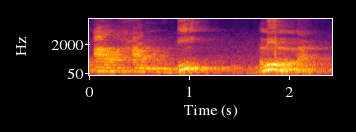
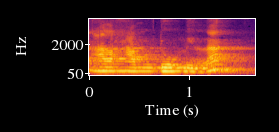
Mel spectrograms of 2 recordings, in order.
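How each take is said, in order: First: The d is followed by an i vowel. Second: The d is followed by a u vowel. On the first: "dengan mengucapkan kasroh dalnya"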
